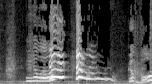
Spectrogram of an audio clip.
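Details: Pet dog prompted by its owner to say hello, answering with drawn-out, rising and falling whining howls in three bursts; the owner's voice coaxes it between calls.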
